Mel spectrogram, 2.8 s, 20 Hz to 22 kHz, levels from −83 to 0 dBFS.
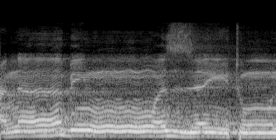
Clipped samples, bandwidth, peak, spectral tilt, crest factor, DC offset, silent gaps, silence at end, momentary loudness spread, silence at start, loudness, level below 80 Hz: under 0.1%; 10 kHz; -4 dBFS; -7.5 dB/octave; 8 dB; under 0.1%; none; 0 s; 2 LU; 0 s; -14 LUFS; -50 dBFS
